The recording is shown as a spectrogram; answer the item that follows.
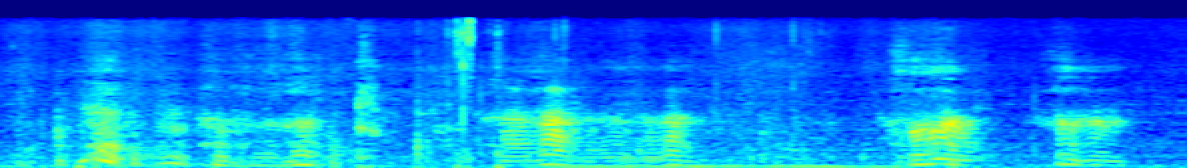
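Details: Leeloo, a seven-month-old Dobermann being super silly indoors, gives a string of wavering, moaning whines and grumbles with rich harmonic tones, some rising then falling, in irregular bursts across several seconds in a small room.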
